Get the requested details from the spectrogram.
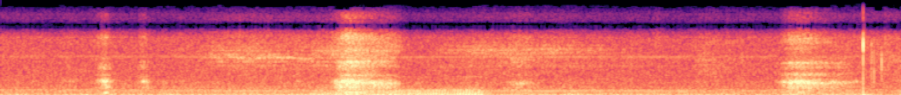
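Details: Pugs sleeping in the owner's bed snoring: soft snorting, rattly breaths from small flat-faced dogs, a few noisy inhalations over a steady room hum, one pug possibly snoring louder.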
